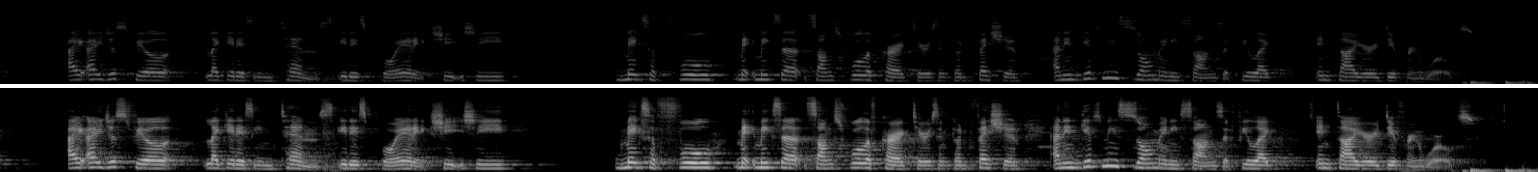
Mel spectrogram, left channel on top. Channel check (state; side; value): quieter; left; 19.6 dB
